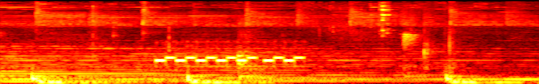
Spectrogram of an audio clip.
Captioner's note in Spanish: Suena el celular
